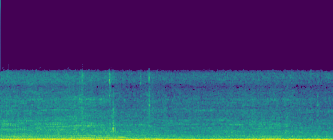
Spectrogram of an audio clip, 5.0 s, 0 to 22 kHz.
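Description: A Tata 2.2 diesel engine is revved with the throttle, a close, loud mid-pitched drone that shifts down in pitch partway through and then holds steady.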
